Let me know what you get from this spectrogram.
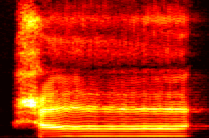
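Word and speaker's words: ح: পরবর্তী হরফ আমরা যেটা শিখব সেটা হলো হা। হায়ের মধ্যে কোনো নোক্তা আমরা দেখতে পাচ্ছি না। হা হরফটি কীভাবে উচ্চারিত হবে? হা হরফটি উচ্চারিত হবে কণ্ঠনালীর মধ্যখান হতে। গলা চিপে ধরে আপনি উচ্চারণ করুন।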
